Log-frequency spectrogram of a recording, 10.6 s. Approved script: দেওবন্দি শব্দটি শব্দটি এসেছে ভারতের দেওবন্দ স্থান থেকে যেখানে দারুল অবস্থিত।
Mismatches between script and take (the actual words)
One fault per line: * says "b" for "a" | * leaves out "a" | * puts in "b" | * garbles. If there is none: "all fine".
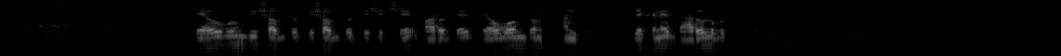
all fine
